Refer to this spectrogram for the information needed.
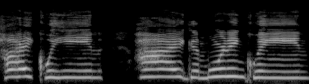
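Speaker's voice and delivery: high, drawn-out hollered shout. Retelling a woman down the street greeting her, retelling a scream from afar. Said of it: "she screamed at me from like down the street".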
